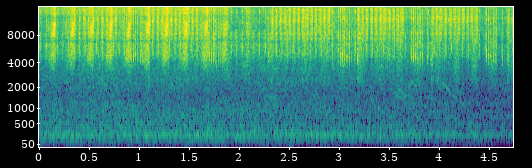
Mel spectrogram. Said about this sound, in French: Ou bien juste buzzing insects. Des insectes qui bourdonnent. But how? Mais comment tu enregistres un insecte qui bourdonne? Just record them. Tu l'enregistres, c'est tout.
